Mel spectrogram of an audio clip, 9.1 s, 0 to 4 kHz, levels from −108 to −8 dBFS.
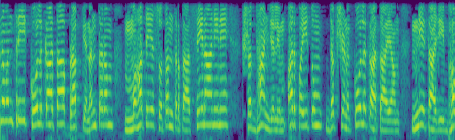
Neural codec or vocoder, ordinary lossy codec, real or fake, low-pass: none; none; real; 3.6 kHz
